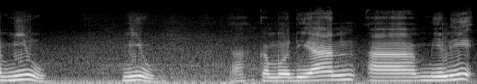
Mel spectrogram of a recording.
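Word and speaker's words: μ: Jadi mikro itu dituliskan dengan lambang seperti itu, seperti huruf U, itu dibacanya mu.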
